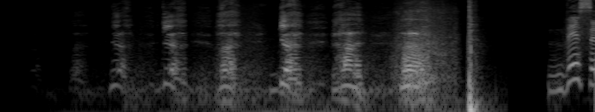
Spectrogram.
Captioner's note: panting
